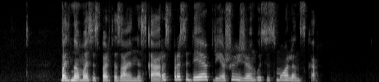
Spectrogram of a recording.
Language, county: Lithuanian, Klaipėda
